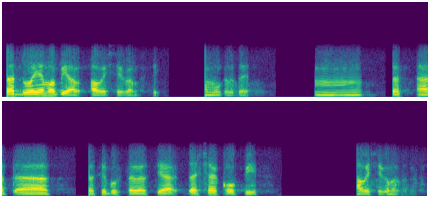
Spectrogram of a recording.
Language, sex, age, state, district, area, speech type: Sanskrit, male, 18-30, Kerala, Kottayam, urban, conversation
